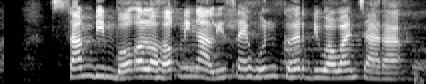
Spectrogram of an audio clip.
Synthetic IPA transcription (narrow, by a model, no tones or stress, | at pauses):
sambimbɔɔlɔɦɔk̚niŋalisɛɦʊnkərdiwawaɲt͡ʃaɾa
